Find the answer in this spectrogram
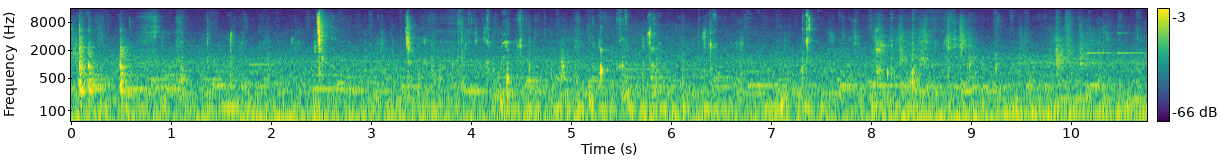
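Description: Close-miked chewing of roast lamb and a pickled vegetable: wet mouth sounds with scattered small crunches and clicks, and a bite into the meat near the end.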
